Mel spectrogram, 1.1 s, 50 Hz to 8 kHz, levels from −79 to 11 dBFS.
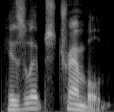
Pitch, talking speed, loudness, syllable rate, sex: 125 Hz, 155 wpm, -17 LUFS, 4.0 syllables/s, male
